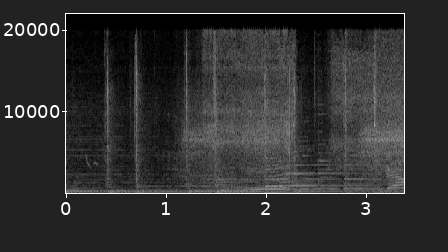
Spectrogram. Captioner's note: moos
